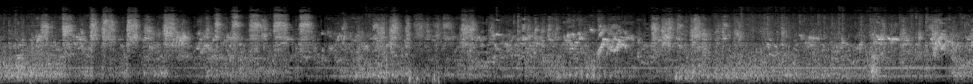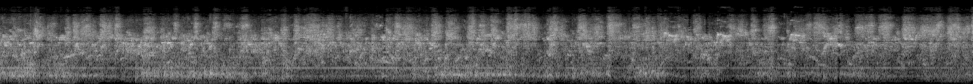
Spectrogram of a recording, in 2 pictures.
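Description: A small fountain bubbles and splashes steadily into a bowl of water.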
